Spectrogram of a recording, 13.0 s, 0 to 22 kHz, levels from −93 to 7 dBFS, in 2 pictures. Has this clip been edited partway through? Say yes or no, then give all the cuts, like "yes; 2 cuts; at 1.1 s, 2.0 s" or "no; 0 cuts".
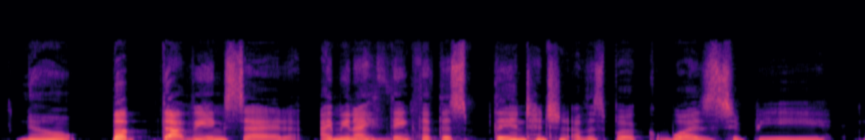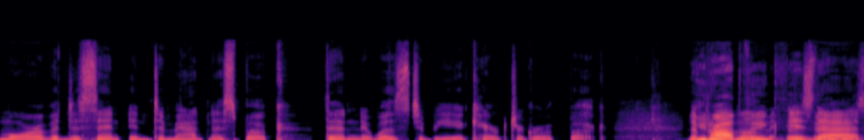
no; 0 cuts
